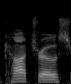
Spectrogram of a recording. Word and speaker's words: Catros: uh grandmother in Atlanta the cot in katros rhymes with hot we'll get it right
